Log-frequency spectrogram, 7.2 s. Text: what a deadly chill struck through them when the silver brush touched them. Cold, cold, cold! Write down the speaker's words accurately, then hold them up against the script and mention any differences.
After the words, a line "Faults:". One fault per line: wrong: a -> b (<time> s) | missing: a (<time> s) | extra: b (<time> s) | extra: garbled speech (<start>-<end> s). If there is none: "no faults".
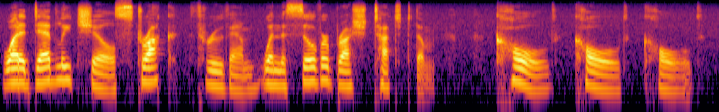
what a deadly chill struck through them when the silver brush touched them. Cold, cold, cold!
Faults:
no faults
